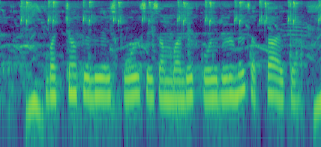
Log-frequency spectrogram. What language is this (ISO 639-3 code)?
hin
